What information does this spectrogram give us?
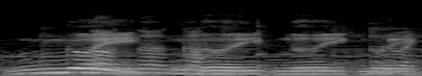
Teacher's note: NG at the beginning, it's a Ng. It's in the back of your throat.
